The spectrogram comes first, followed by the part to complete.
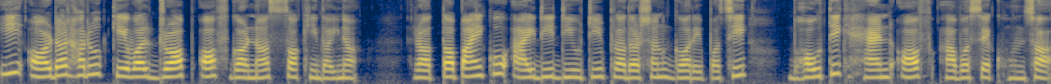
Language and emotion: Nepali, neutral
